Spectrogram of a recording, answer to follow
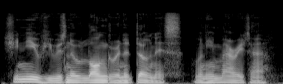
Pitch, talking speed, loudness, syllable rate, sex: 95 Hz, 255 wpm, -18 LUFS, 6.3 syllables/s, male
